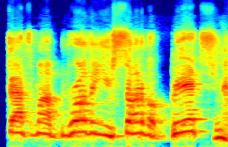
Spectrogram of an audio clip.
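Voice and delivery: high, furious yell from across the bar; enraged shout, voice jumped way up; retold angry yell. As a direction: bellow it at the guy choking your brother. Brother yells at the narrator.

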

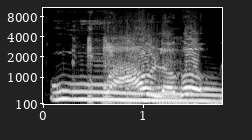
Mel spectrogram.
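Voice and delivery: high, loud delighted exclamations; real loud amazement; excited wow. Real, not acted. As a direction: whoop at the great comeback. Reacts to a perfect comeback.

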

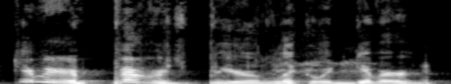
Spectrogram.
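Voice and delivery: high demanding voice; silly saloon customer. Acted. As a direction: order a beer like a goofy cowboy. High put-on voice, laughing.

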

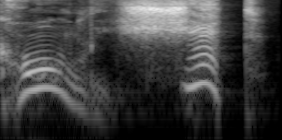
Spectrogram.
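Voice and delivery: slow, high, drawn-out amazement; amazed reaction. Retold or imitated. Guest reacting to the love stories, amazed.

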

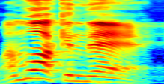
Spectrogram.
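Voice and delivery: put-on loud, slow New York accent shout; slow, loud Brooklyn accent yell. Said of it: "the only one I do regularly".

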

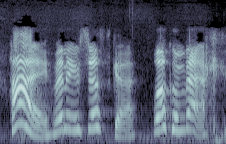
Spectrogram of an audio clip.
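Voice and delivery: high, chirpy vlog intro; mock a bland YouTube greeting; cheesy YouTuber intro voice. Mocking generic YouTube intro.

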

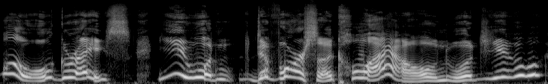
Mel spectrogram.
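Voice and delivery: high, slow, sing-song clown. Retold or imitated. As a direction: coax like a pleading clown. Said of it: "If I had been able to say to her".

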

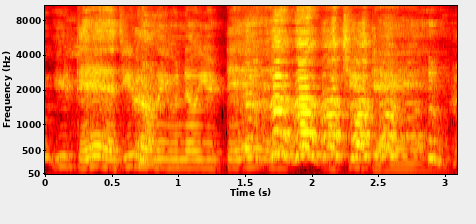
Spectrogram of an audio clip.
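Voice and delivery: laughing imitation in a soft Southern accent. Mocking the hospital preacher in a soft Southern accent. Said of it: "that fucking southern accent makes it so great".

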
